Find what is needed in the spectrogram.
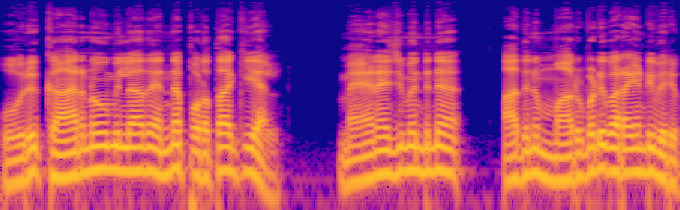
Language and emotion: Malayalam, angry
